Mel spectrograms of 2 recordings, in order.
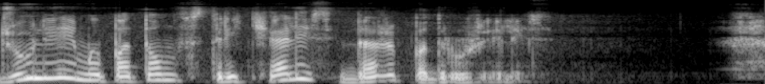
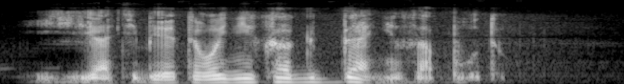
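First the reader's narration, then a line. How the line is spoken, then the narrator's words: Menacing whisper. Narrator (Russian): скривил тонкие губы и прошептал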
